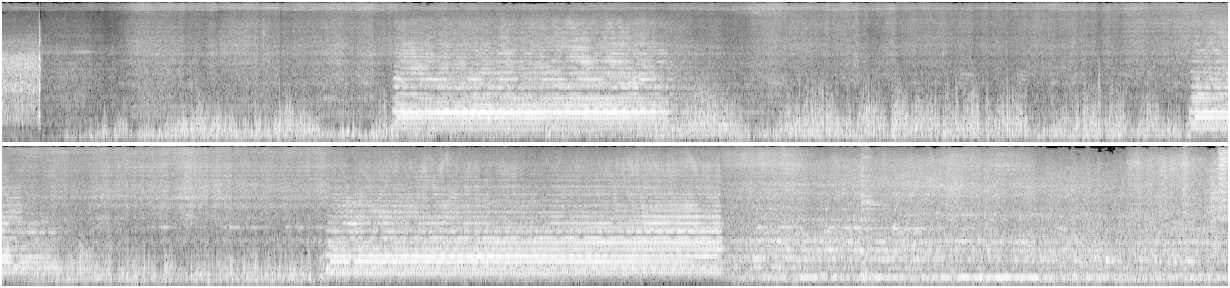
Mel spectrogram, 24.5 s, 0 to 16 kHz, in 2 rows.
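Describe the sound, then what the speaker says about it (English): A C&O 1869 locomotive leads a coal train past on a banked curve, its engine rumbling steadily while the horn sounds in several loud, sustained blasts, including a long final blast and a lower tone as the train passes close by. "the train rounded the banked curve here right at golden hour"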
